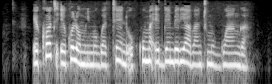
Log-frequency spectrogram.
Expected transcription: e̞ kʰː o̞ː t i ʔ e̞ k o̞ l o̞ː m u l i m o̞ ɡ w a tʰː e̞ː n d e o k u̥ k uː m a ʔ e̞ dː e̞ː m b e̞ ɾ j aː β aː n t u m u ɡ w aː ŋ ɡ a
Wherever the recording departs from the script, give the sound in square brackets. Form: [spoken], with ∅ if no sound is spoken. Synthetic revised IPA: e̞ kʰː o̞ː t i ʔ e̞ k o̞ l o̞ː m u l i m o̞ ɡ w a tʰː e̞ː n d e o k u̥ k uː m a ʔ e̞ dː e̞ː m b e̞ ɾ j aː β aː n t u m u ɡ w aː ŋ ɡ a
